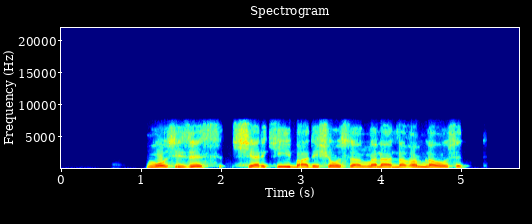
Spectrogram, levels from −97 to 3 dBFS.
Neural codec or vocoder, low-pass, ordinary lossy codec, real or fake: codec, 16 kHz, 16 kbps, FunCodec, trained on LibriTTS, 50 frames a second; 7.2 kHz; Opus, 16 kbps; fake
